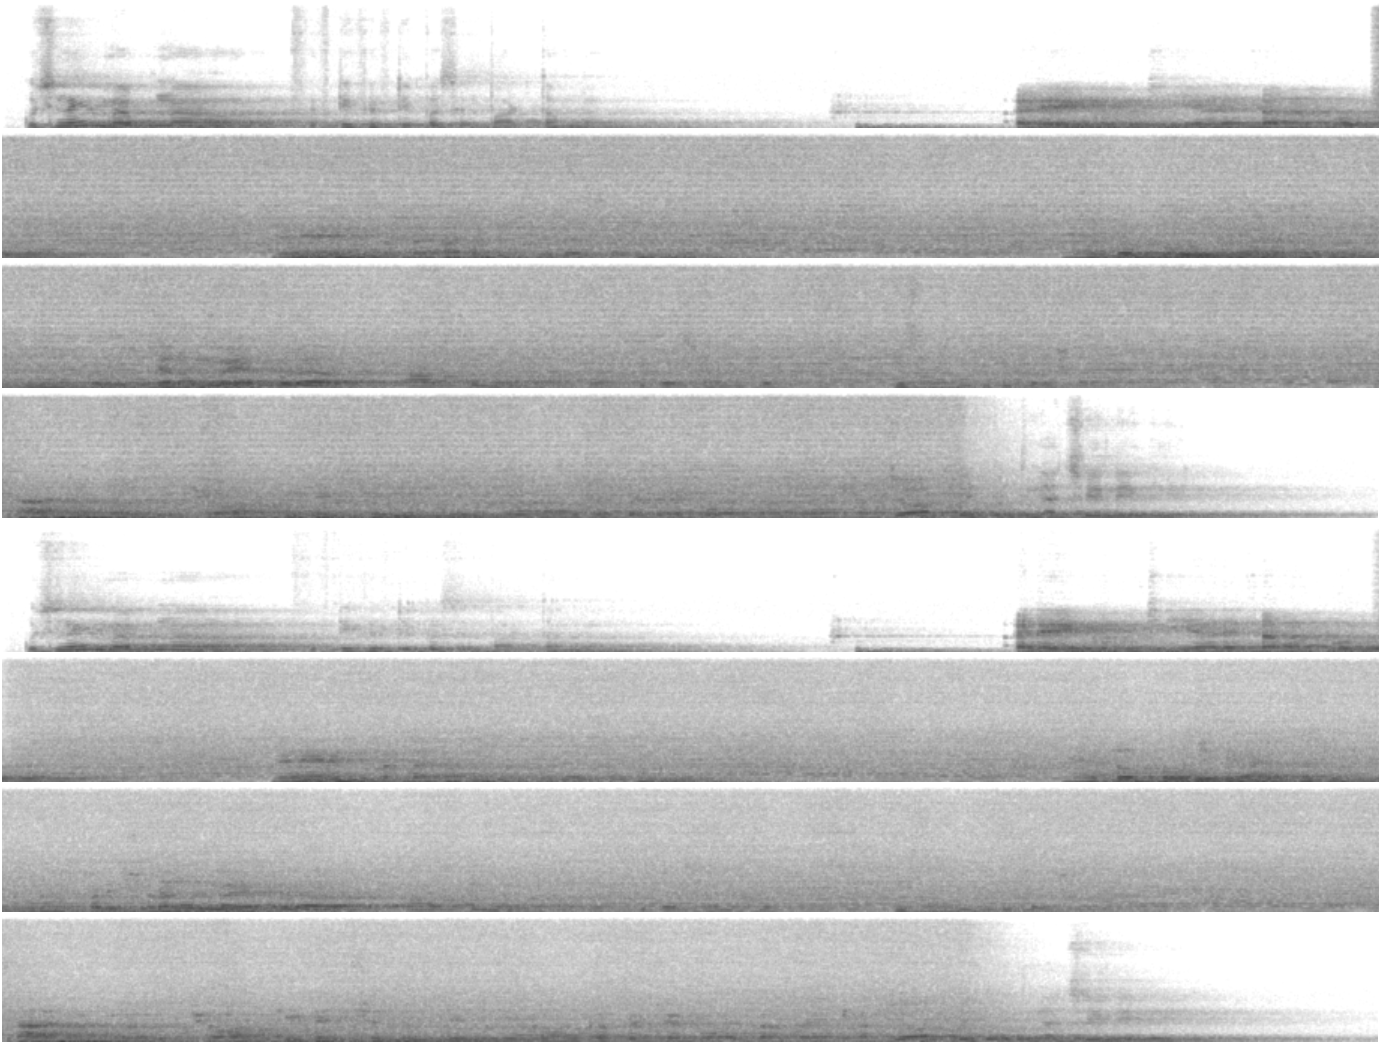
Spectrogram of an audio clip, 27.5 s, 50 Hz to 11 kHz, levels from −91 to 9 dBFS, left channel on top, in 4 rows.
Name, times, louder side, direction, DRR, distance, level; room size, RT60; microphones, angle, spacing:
voice 1, 0.1-3.0 9.0-10.5 14.5-15.5 15.8-19.9 24.9-26.6, left 1 dB, 45° left, 2 dB, 1.8 m, -32 dB
voice 2, 5.1-7.1 8.2-9.2 12.2-14.7 18.0-18.1 18.3-18.6 20.6-25.0, equal, 35° right, -1 dB, 4.2 m, -29 dB
sound 1, 6.8-25.5, left 3 dB, 85° left, 6.2 m, -38 dB
21.5 x 15.0 x 9.1 m, 2.6 s
head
